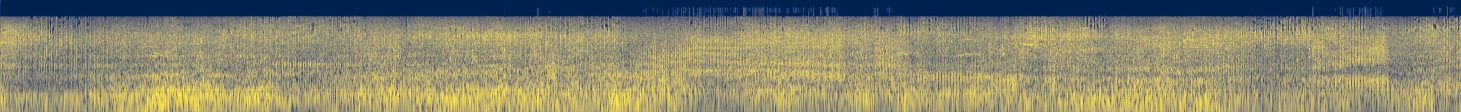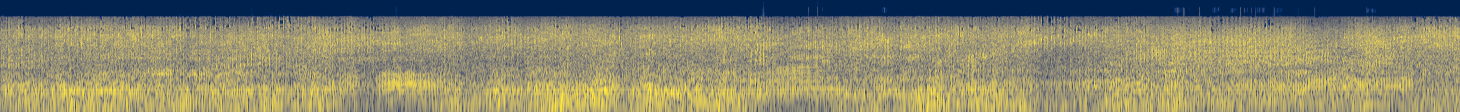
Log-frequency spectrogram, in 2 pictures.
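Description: Many cruiser motorcycles riding past one after another as a group pulls out onto the road, their engines overlapping and revving, with pitches that rise and fall as each bike goes by.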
